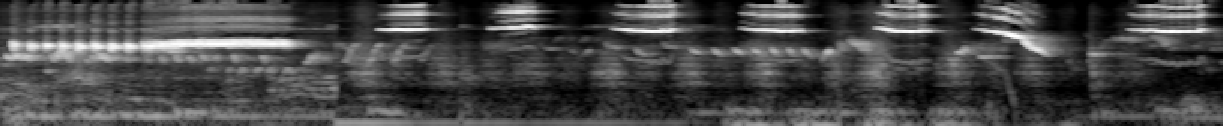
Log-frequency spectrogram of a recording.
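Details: White-rumped shama song, full and lively, meant to stimulate lazy, unmotivated shamas to sing. A dense buzzy trill opens, then clear high whistled phrases repeat roughly every second, a few sliding steeply downward.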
